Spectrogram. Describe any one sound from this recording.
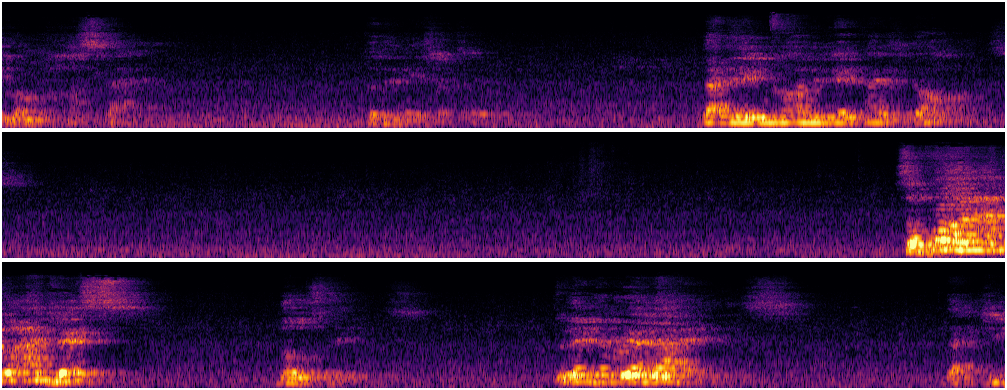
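A middle-aged man preaches with animation into a microphone, in bursts with pauses, in a large echoing hall.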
